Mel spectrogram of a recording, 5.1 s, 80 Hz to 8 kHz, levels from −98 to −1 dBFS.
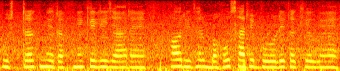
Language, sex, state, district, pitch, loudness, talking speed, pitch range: Hindi, female, Bihar, Kaimur, 255 Hz, -18 LUFS, 190 wpm, 240-265 Hz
